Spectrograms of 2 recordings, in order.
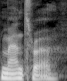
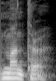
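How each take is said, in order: First: It uses the common, widespread pronunciation. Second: It uses a different, less common pronunciation. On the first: The speaker calls it wrong. "Not mantra, like how a lot of people say" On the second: The speaker calls it right. "but mantra"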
